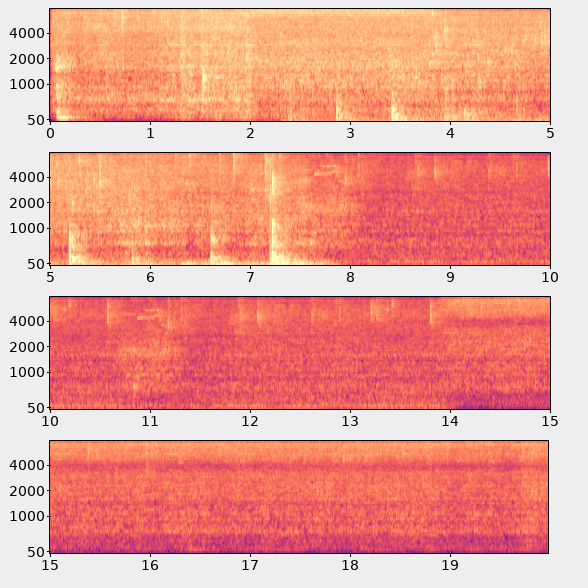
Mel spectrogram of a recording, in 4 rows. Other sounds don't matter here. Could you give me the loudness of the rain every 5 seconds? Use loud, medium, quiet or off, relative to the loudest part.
loud, medium, quiet, quiet.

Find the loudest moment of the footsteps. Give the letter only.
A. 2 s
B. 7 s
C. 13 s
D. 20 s
B.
